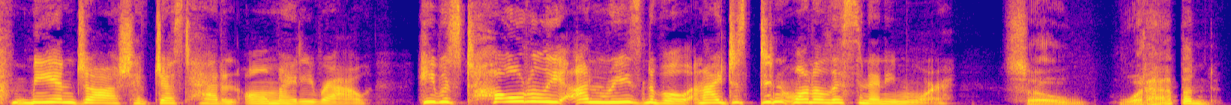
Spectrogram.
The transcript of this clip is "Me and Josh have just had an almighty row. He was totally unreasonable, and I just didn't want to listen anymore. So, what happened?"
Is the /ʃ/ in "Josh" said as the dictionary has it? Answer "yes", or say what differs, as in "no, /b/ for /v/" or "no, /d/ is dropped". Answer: yes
